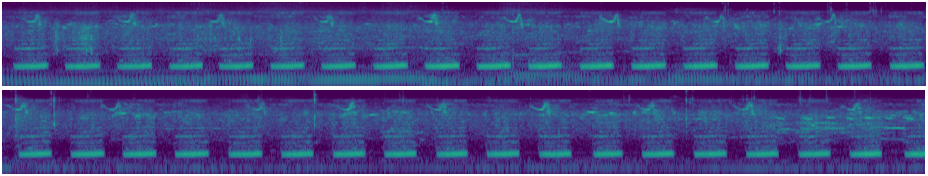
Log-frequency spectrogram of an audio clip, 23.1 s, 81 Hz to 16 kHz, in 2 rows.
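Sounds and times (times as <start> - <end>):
faint high bird chirps: 0.0 - 23.0
low hooting bird call: 0.0 - 23.0
steady low hum: 0.0 - 23.0.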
